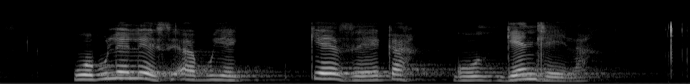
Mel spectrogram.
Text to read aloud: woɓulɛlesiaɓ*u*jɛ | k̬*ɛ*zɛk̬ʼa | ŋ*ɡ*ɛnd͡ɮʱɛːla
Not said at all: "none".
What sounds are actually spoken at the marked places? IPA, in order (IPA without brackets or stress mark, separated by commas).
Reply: u, ɛ, ŋ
